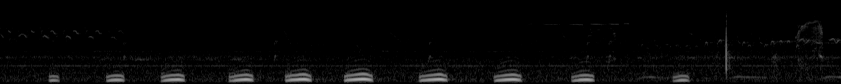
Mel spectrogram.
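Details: Female great grey owl calling from her nest at 6:19 am, 28 May 2017. About eleven low hoots swell in loudness and then fade, roughly 0.6 seconds apart. A sharp click near the end and faint bird chirps are heard.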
